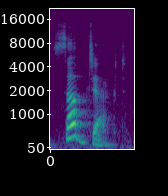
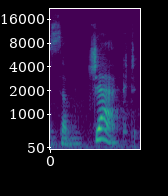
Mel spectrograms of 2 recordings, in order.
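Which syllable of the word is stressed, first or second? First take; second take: first; second. First: The stress is on the first syllable. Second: The stress is on the second syllable. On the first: It is the noun. "it's in the first syllable" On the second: It is the verb. "it's in that second syllable"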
